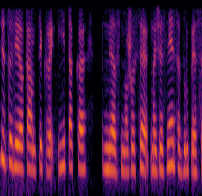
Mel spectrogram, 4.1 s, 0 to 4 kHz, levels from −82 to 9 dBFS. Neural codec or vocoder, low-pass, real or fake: codec, 16 kHz, 0.8 kbps, ZipCodec; 3.6 kHz; fake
